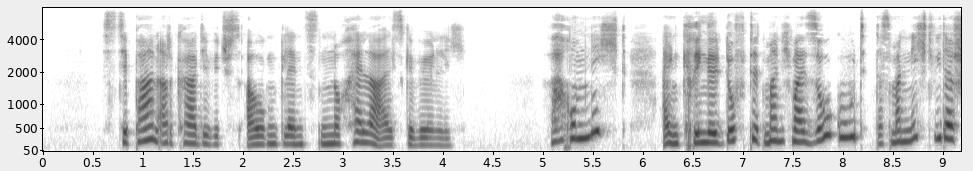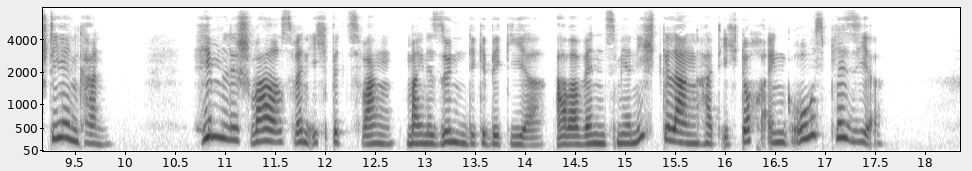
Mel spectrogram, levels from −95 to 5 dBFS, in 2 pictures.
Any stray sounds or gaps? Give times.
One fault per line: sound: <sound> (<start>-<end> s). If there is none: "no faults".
no faults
